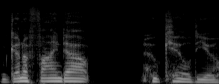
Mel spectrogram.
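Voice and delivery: quiet muttering under the breath to oneself. In a tabletop game, a player's character stares at a gun, muttering to oneself. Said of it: "kind of muttering to myself".

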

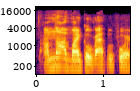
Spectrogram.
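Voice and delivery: ordinary delivery

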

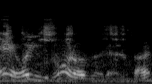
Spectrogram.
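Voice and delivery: put-on fast, soft Canadian dad voice, Canadian accent.

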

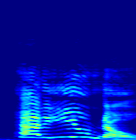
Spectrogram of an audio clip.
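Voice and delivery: very high-pitched, offended, indignant voice. Narrator reads Roo answering Rabbit, indignant. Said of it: "asked Rue indignantly".

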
